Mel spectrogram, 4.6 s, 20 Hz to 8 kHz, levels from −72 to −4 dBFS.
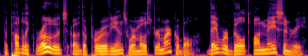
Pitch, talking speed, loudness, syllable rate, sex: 120 Hz, 180 wpm, -18 LUFS, 5.6 syllables/s, male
